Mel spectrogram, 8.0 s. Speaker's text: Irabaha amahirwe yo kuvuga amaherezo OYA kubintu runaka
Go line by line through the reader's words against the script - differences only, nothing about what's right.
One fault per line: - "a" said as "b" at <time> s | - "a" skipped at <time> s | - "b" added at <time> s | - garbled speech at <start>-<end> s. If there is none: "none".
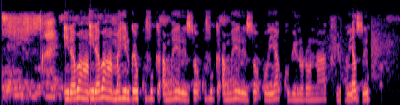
- "irabaha" added at 1.9 s
- "kuvuga amaherezo" added at 4.0 s
- garbled speech at 6.7-7.4 s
